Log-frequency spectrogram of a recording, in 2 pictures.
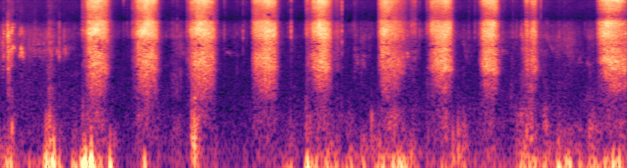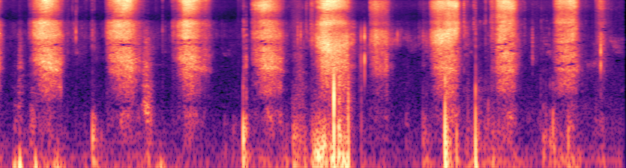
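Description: A straw broom sweeps dry ground in quick, steady rhythmic swishes.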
